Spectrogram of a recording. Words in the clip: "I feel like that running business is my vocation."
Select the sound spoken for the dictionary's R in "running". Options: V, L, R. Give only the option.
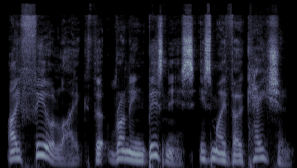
R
